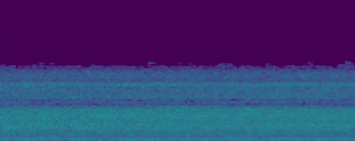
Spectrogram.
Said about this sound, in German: Könnte jetzt auch ein Wasserfilm sein. Also es ist ein Rauschgenerator, weil es jetzt muss glaube ich gar nicht mal was bemüht werden.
